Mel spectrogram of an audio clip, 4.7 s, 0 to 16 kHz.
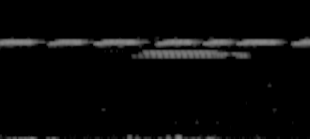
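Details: Night chorus of autumn insects including crickets from a garden plot, DR-40X recording: a continuous piercing high trill, with a softer lower pulsed trill arriving halfway through and faint low thumps beneath.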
